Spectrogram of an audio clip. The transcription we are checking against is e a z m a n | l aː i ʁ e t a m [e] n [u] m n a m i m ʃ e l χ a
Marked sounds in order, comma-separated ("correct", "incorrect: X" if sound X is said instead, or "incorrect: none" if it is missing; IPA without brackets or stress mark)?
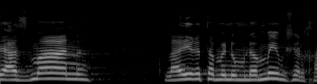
correct, correct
